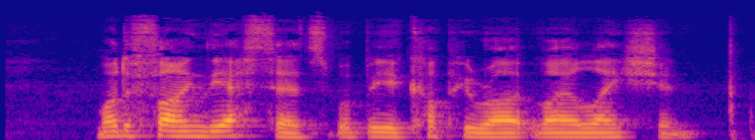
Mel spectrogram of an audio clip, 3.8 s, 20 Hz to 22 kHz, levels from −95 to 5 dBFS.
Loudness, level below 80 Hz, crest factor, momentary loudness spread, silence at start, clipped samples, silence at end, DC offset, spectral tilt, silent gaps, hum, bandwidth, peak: -22 LUFS; -64 dBFS; 18 dB; 10 LU; 0.5 s; under 0.1%; 0.3 s; under 0.1%; -6 dB/octave; none; none; 14 kHz; -4 dBFS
